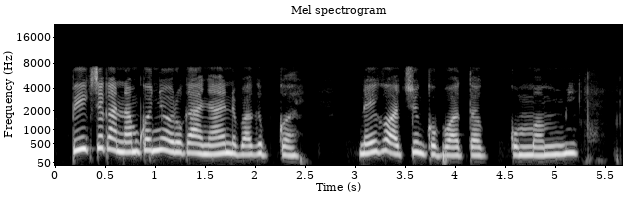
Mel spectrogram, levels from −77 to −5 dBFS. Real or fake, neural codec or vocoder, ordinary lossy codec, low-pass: real; none; none; 7.2 kHz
